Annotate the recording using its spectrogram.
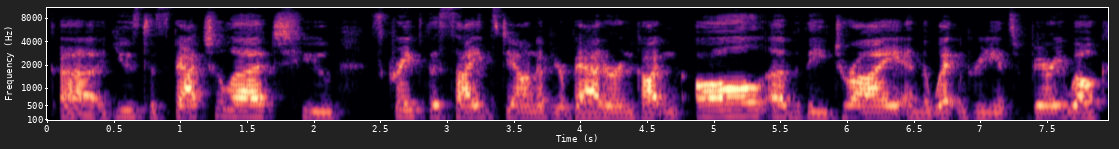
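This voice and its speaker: A middle-aged woman hosting a cooking video, giving friendly, chatty step-by-step instructions. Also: lowish voice. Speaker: cooking show host. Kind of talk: recipe demonstration.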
